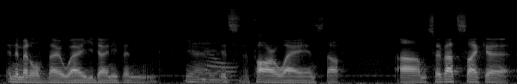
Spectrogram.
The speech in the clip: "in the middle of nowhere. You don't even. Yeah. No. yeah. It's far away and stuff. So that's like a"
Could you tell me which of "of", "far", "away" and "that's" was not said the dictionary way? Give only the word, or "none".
none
